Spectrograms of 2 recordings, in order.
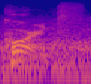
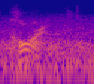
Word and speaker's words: Corinth: I think that you pronounce it Corinth. Okay, thank you. Corinth.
